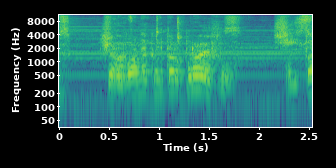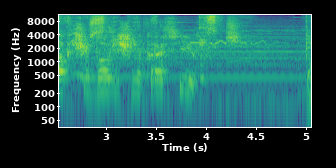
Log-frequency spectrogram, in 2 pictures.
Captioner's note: over comm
